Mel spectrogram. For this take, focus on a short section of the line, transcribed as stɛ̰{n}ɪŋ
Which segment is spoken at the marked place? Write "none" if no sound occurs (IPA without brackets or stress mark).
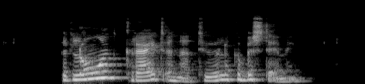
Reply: m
